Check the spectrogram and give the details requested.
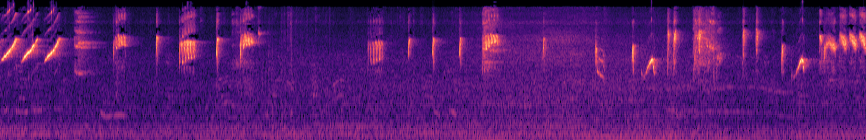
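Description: A bush lark sings a lively, varied run of high chirps, whistled slurs and buzzy notes, several a second with short pauses. Faint background hiss.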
